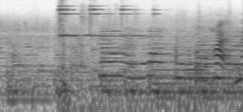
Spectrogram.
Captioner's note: bell dings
